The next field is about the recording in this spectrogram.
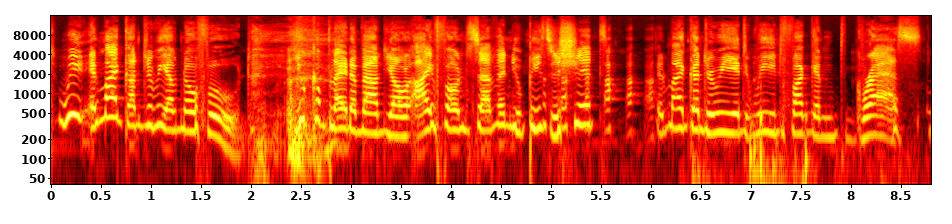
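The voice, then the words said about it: Badly done, unplaceable foreign accent. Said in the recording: “I don't know what accent that was supposed to be. That was the worst impression. ... I really don't know what accent it is.”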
